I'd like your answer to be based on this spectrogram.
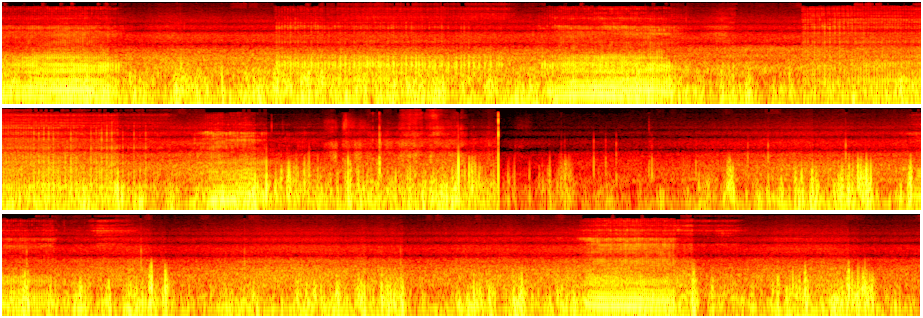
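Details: Loud, rattling snores recurring throughout, with rough, fluttering inhalations and quieter gaps between; snoring during sleep.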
